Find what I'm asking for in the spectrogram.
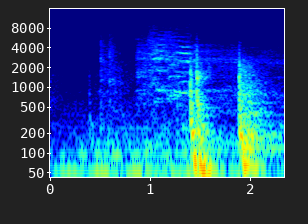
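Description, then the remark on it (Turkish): A kitchen door is eased open slowly with a few short bumps and rattles at uneven intervals, the last two louder, over a low background hum. No one speaks. “Şimdi kapıyı yavaşça açalım.”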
